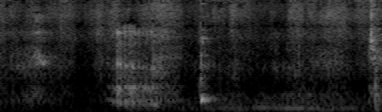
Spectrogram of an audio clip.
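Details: A sleeping dog snoring in a quiet room: rough, snorting breaths and a low rumbling exhale with a brief click between; ordinary, harmless snoring.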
